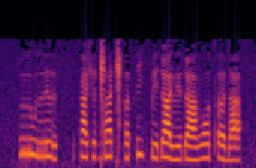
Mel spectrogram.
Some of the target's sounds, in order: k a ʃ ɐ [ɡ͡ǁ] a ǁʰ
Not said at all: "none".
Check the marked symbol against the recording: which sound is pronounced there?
ɡ͡ǁ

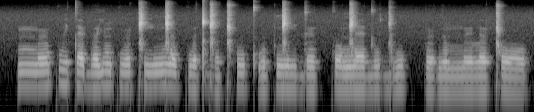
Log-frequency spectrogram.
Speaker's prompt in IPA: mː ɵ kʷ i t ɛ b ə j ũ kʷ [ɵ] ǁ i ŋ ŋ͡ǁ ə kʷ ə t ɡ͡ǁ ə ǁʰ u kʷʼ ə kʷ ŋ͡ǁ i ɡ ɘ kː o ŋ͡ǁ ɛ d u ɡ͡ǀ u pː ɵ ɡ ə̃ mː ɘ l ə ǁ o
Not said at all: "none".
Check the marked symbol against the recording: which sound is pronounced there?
ɵ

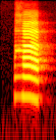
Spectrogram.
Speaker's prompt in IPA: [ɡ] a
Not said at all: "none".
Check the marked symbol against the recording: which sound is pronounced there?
ʁ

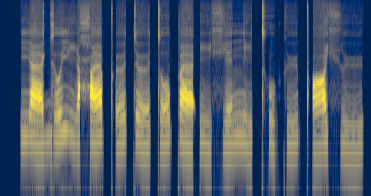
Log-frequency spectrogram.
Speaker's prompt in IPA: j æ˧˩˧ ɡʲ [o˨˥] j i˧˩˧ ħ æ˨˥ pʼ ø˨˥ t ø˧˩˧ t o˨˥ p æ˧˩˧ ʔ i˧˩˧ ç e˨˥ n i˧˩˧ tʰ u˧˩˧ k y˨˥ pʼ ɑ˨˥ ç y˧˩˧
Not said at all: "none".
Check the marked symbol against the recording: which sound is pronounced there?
o˨˥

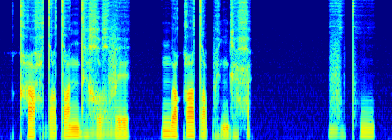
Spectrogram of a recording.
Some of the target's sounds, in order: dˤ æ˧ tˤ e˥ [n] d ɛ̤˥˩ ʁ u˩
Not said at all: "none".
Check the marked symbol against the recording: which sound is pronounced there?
n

